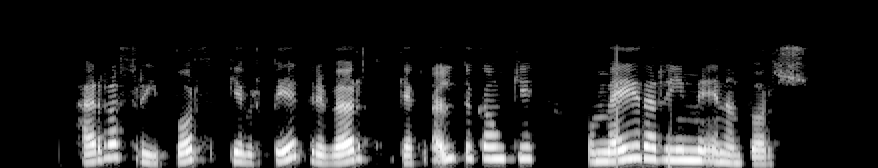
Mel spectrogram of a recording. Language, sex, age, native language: Icelandic, female, 30-39, Icelandic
